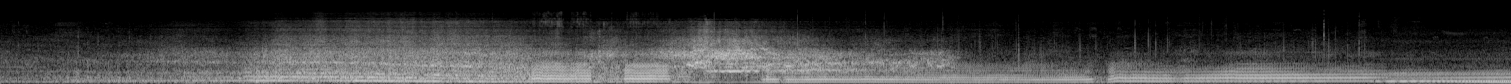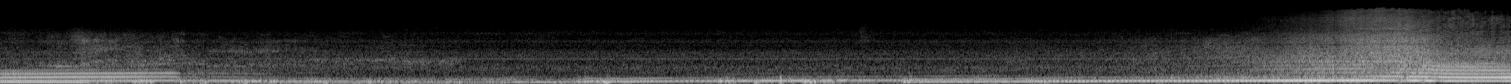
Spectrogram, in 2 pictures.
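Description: Peugeot 106 XSi's four-cylinder petrol engine driven hard on a track course: revs climb, drop at each gear change and climb again, with a burst of tyre squeal early on. The car grows loud again as it comes close near the end.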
